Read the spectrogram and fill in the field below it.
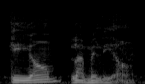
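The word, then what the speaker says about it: Guillaume Le Million: meant only one thing guillaume lamillion if it doesn't rhyme you're not pronouncing it right okay out of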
